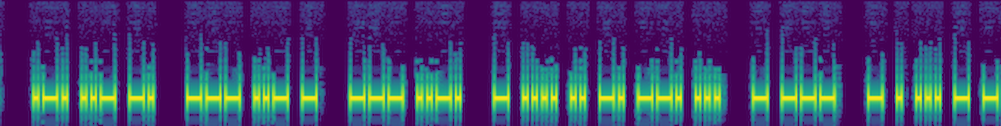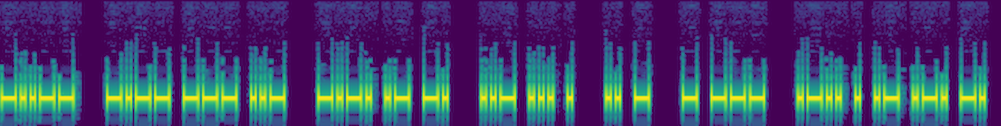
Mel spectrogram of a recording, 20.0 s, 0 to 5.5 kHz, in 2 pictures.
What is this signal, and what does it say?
Morse code, heard as a keyed tone, about 25 wpm, 600 Hz. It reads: RUN OUT OF THINGS TO TEST, YOU CAN USE IT TO LEARN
